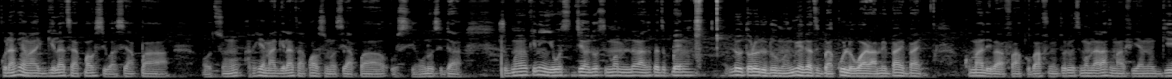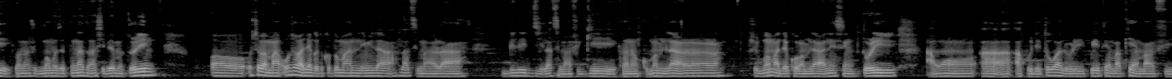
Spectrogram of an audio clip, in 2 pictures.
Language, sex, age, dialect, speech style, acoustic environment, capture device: Yoruba, male, 25-34, Nigeria - Ibadan, focused, silence; people talking; music, mobile / Linux / Chrome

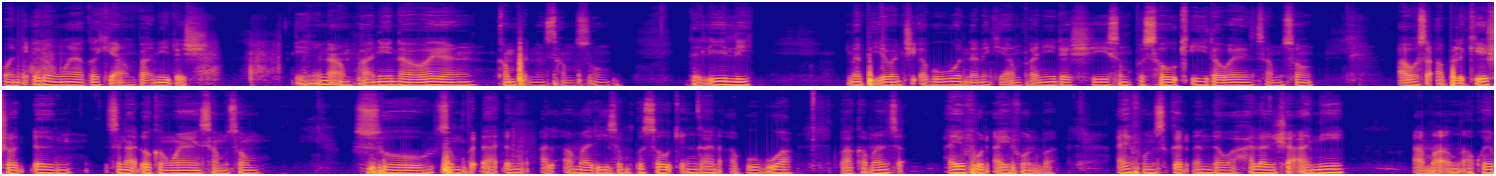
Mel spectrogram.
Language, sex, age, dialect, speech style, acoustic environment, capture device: Hausa, male, 25-34, Nigeria - Kano, excited; happy; relaxed, nature, mobile / Linux / Chrome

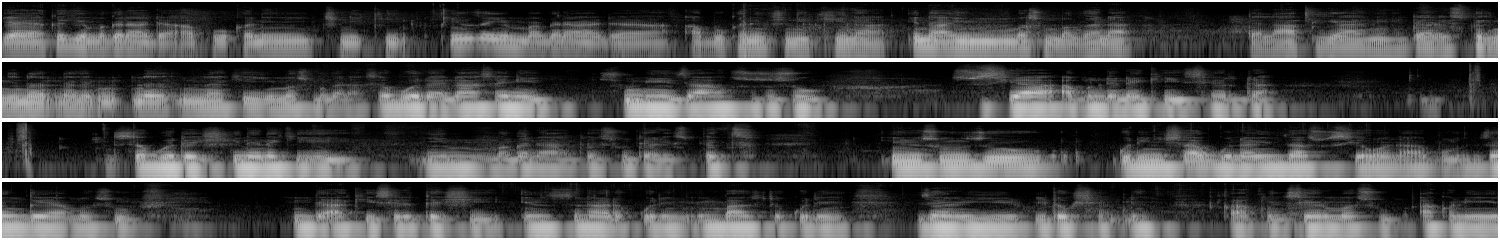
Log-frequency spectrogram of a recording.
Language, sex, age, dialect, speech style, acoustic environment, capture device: Hausa, male, 25-34, Nigeria - Ibadan, excited, nature, mobile / Linux / Chrome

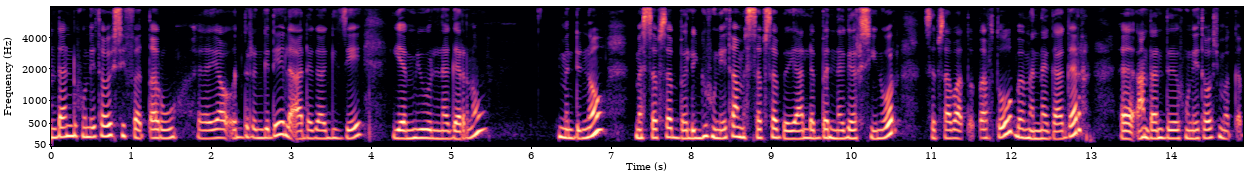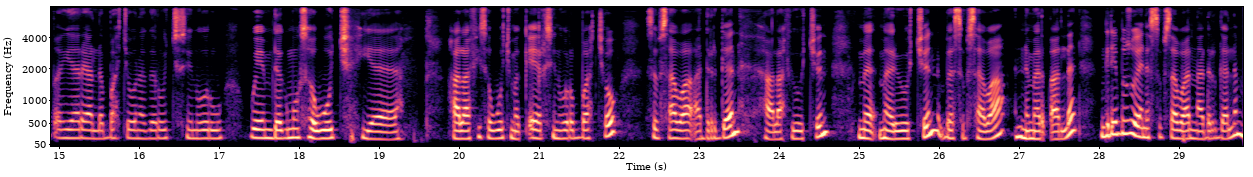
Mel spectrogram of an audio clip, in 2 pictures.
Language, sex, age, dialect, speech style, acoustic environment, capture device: Amharic, female, 25-34, Ethiopia - Addis Ababa, happy, silence, mobile / Linux / Chrome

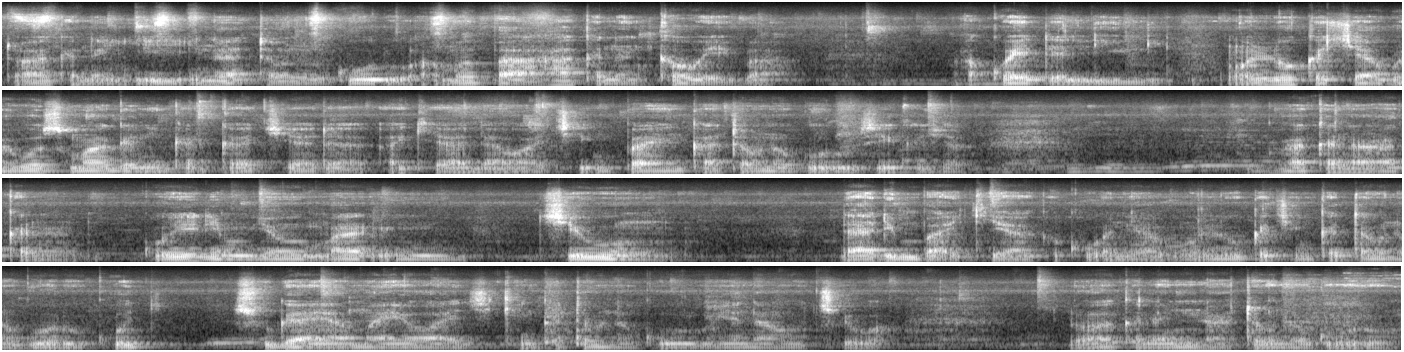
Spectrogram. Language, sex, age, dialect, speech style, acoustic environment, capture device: Hausa, male, 18-24, Nigeria - Katsina, relaxed, nature, mobile / Linux / Chrome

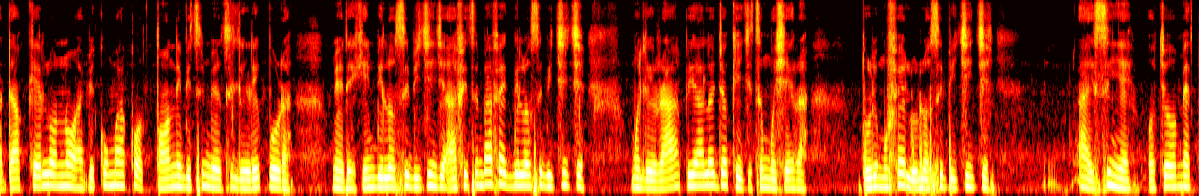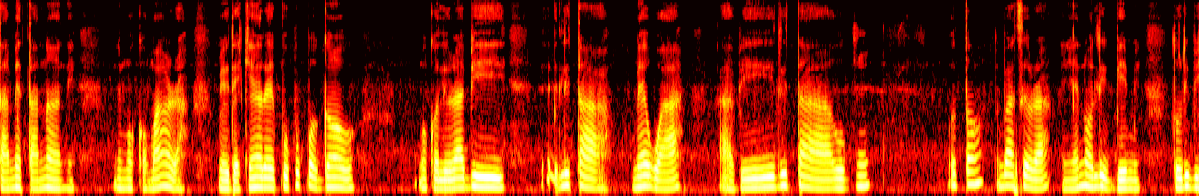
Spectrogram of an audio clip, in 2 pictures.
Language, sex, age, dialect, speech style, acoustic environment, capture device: Yoruba, female, 35-44, Nigeria - Lagos Yoruba, relaxed, appliances, mobile / Linux / Chrome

